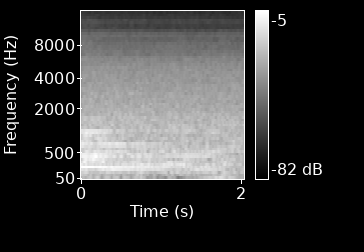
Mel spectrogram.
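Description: A piano chord dies away over about a second, leaving a steady, faint background hiss until the next phrase.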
